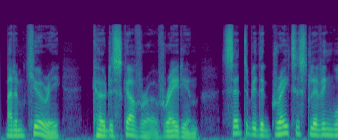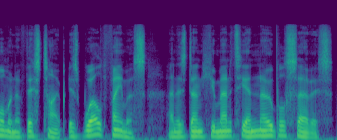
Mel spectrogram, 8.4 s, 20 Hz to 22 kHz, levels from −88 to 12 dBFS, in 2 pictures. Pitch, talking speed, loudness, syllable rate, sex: 105 Hz, 185 wpm, -18 LUFS, 6.0 syllables/s, male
